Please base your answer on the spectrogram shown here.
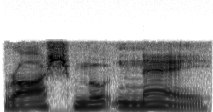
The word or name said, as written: roche moutonnee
